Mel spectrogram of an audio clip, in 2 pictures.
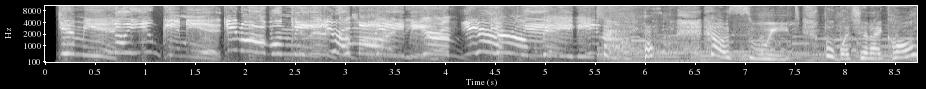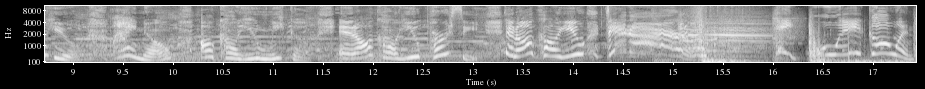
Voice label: women animation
